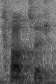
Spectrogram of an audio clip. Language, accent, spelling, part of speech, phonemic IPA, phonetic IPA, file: Armenian, Eastern Armenian, ցածր, adjective, /ˈt͡sʰɑt͡səɾ/, [t͡sʰɑ́t͡səɾ], Hy-ցածր.ogg
- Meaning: low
